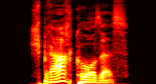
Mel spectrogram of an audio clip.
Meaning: genitive of Sprachkurs
- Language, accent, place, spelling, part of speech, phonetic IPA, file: German, Germany, Berlin, Sprachkurses, noun, [ˈʃpʁaːxˌkʊʁzəs], De-Sprachkurses.ogg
